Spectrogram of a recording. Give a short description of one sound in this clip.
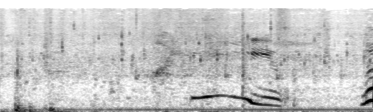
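Air bubbles stream and gurgle softly in water.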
